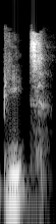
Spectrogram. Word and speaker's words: bite: Bite bite in French is pronounced beat.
